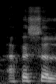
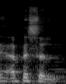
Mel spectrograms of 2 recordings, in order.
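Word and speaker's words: epistle: तो एपिसल actually एपिस्ट T silent एपिसल।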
